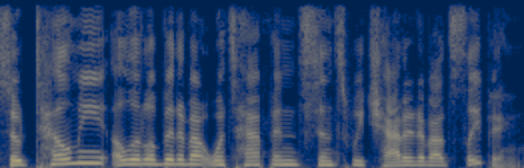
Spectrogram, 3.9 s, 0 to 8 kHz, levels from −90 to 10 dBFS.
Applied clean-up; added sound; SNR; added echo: none; none; none; none.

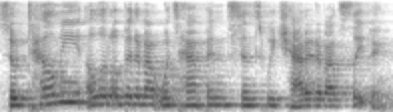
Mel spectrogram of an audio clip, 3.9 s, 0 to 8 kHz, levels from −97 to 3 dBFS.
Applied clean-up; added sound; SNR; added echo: none; none; none; reverberation time 0.8 s.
